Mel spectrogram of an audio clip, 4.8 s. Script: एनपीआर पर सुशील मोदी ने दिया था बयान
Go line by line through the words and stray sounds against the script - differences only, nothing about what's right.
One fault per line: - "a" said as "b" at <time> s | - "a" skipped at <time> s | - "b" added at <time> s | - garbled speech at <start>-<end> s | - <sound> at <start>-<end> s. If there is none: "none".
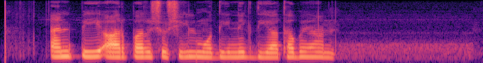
none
